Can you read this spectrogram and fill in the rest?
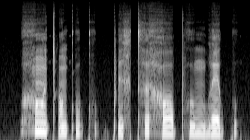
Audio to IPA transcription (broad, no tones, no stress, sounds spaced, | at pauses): h õ tʼ ɔ̃ kʷʼ e kʷʰ ɪ kʷ pʼ ɪ x t̪ʰ ə h ɔ pʰ u m b ɛ kʷ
